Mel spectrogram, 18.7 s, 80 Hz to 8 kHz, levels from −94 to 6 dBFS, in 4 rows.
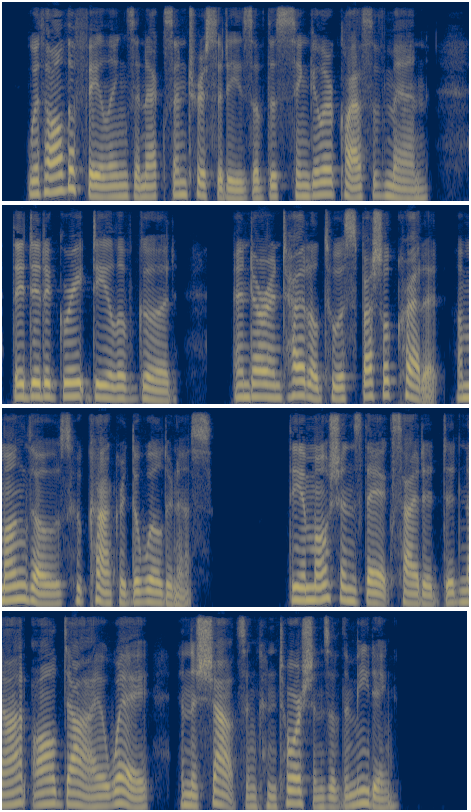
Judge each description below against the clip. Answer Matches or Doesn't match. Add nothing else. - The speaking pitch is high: Doesn't match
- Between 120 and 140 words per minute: Doesn't match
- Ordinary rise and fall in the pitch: Matches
